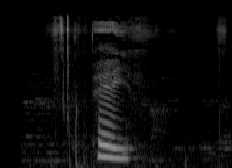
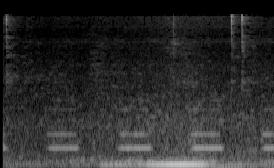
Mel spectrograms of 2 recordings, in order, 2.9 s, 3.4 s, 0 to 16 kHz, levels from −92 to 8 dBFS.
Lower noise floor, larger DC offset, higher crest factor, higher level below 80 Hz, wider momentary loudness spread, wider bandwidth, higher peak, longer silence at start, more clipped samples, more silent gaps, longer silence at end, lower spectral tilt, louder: first, -76 dBFS vs -51 dBFS; neither; first, 30 dB vs 14 dB; second, -82 dBFS vs -34 dBFS; about the same, 22 LU vs 23 LU; about the same, 11.5 kHz vs 11.5 kHz; second, -18 dBFS vs -14 dBFS; first, 0.65 s vs 0.05 s; neither; neither; about the same, 0.1 s vs 0 s; second, -2.5 dB/octave vs -6.5 dB/octave; second, -43 LUFS vs -27 LUFS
